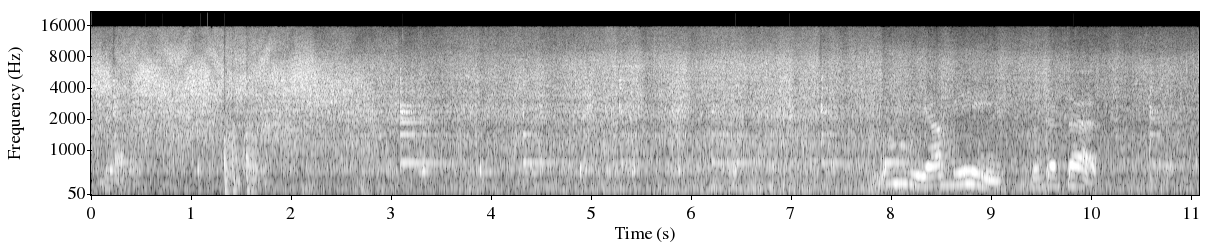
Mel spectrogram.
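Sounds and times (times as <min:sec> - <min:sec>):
rice sizzling in a wok: 0:00.0 - 0:11.0
wooden spatula scraping pan: 0:03.8 - 0:08.8.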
